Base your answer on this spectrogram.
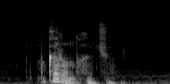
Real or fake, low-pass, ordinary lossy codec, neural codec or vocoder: real; none; none; none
